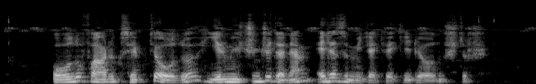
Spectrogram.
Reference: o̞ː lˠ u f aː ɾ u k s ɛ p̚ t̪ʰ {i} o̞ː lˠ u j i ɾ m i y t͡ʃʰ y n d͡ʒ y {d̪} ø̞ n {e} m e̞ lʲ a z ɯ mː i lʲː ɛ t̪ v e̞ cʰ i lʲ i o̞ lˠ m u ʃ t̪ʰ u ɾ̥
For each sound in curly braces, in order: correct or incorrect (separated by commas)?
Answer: correct, correct, incorrect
